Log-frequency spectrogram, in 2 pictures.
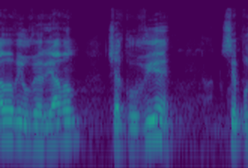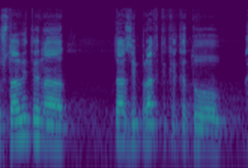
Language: Bulgarian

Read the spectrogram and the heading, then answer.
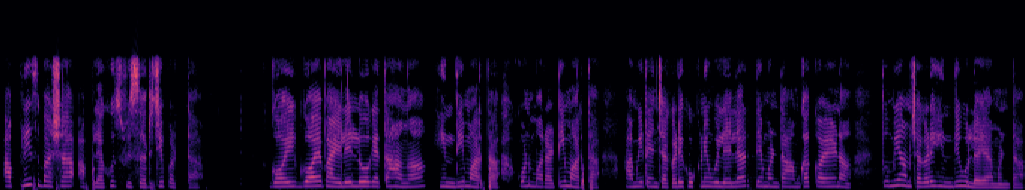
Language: Konkani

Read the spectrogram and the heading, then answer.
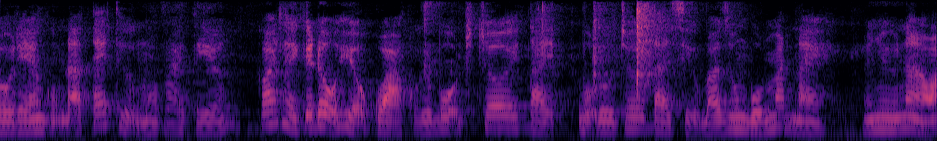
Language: Vietnamese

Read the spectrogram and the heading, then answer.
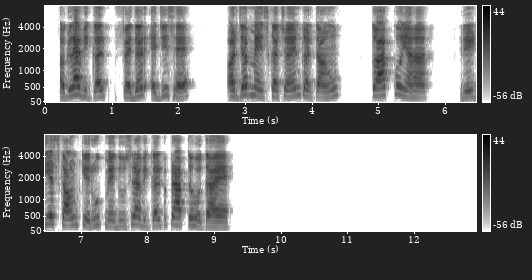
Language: Hindi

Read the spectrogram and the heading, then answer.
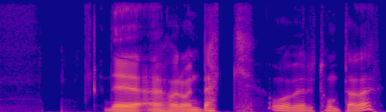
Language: Norwegian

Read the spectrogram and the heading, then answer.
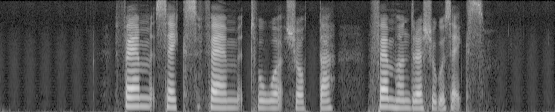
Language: Swedish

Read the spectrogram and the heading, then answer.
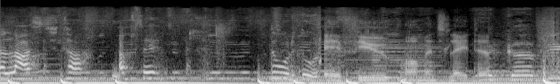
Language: Arabic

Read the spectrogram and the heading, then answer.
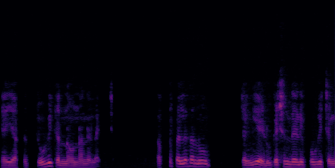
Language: Punjabi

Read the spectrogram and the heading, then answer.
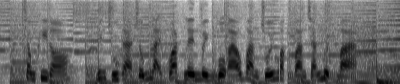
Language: Vietnamese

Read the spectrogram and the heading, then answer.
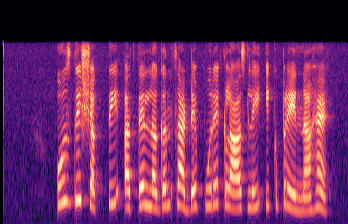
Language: Punjabi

